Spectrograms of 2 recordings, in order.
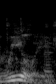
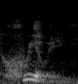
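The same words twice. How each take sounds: First: It begins with a plain w sound. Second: It begins with a breathy hw sound. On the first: "normally someone would say wheelie" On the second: "you say wheelie with the H"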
